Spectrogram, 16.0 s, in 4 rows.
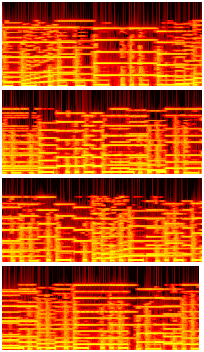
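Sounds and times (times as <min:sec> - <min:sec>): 
background music: 0:00.0 - 0:15.9.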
